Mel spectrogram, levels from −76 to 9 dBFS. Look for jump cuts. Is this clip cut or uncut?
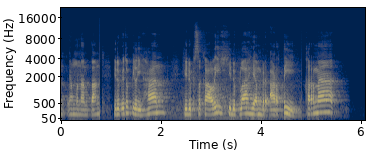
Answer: cut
